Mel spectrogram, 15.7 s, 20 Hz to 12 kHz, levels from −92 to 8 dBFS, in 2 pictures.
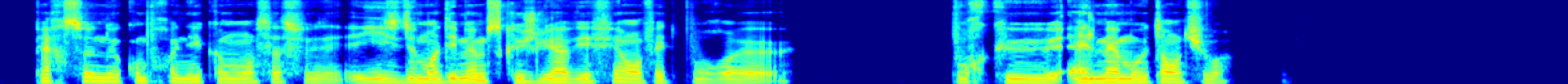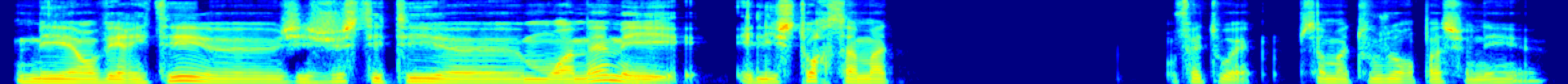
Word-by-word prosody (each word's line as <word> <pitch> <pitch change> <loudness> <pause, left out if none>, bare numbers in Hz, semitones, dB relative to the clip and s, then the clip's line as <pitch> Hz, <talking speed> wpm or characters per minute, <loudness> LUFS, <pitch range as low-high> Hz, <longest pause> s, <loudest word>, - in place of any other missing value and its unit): personne 150 +2 +2
ne 145 - -3
comprenait 135 -1 -6
comment 125 -1 -5
ça 125 0 -4
se - - 0
faisait 120 -1 -8
et 115 - -10
ils 130 +1 -1
se 125 - +2
demandaient 135 0 0
même 150 +2 +1
ce - - +5
que 135 - -4
je 130 - -1
lui 135 - -1
avais 130 0 0
fait, 145 - -4
en 130 - 0
fait 135 -2 -7
pour, 120 -1 -7
heu, 120 +1 -4 0.9
pour - - -7
qu'elle 130 0 0
m'aime 130 -1 +2
autant, 130 -1 -1
tu 125 - 0
vois? 120 - -10 1.8
Mais 130 -1 +2
en 120 - +2
vérité, 120 +8 +3
heu, 125 -2 -3
j'ai 125 +1 +3
juste 130 +5 +5
été, 140 0 +1
heu, 120 -1 -1
moi-même 120 +10 +2
et 120 -4 +3 0.3
et 130 - +1
l'Histoire 130 +6 +6
ça 125 - +2
m'a 125 0 -1 1.4
En - - -21
fait - - -5
ouais, - - -5 0.2
ça - - -1
m'a 120 -1 -4
toujours 130 +1 -6
passionné, 120 0 0
heu, 160 - -16
125 Hz, 190 wpm, -24 LUFS, 120-135 Hz, 1.8 s, l'Histoire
